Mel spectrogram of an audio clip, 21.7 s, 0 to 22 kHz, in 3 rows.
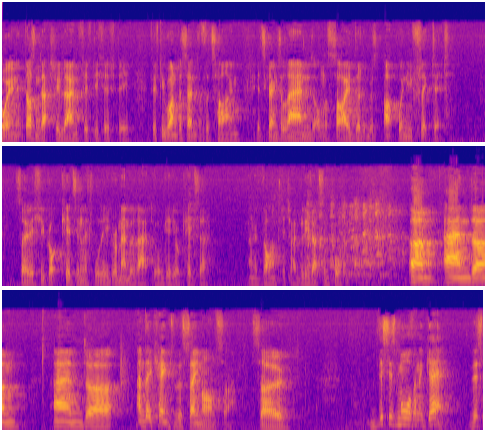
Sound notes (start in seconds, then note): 13.6 laughing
